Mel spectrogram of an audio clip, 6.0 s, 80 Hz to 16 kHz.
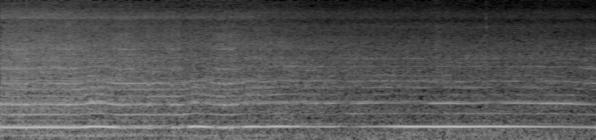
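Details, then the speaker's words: Toyota Corolla Altis single radiator/condenser cooling fan motor, heard in engine bay when AC switched on: very loud jet-like droning whine around 330 Hz with overtones; worn fan motor bushings. "Jadi pada saat AC kita hidupkan, kan ada motor fan yang berputar. Itu motor fan yang di kipas utama ya, radiator. Nah itu yang jadi masalah itu ya, ini yang bermasalah ya teman-teman."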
